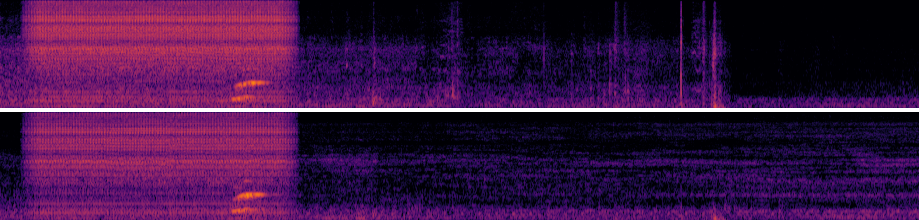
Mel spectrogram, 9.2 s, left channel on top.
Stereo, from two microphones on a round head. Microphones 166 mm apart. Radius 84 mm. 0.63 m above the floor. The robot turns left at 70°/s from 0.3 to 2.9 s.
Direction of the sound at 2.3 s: 5° right (ahead or behind).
